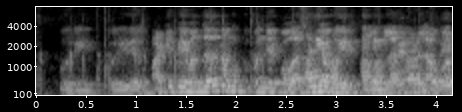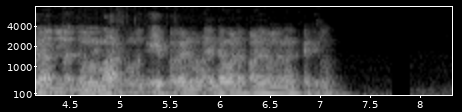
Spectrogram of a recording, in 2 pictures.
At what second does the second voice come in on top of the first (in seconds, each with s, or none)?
2.7 s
